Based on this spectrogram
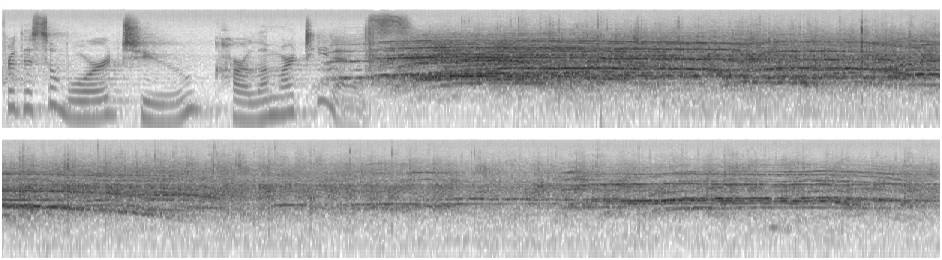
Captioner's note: applause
